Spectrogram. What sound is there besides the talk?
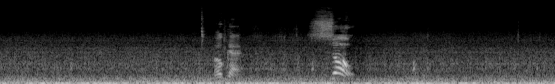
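car driving on road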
